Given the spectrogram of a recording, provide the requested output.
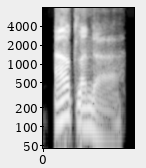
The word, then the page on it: outlander: British English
